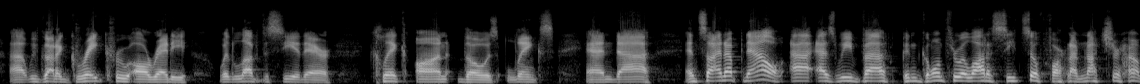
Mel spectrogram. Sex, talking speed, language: male, 215 wpm, English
